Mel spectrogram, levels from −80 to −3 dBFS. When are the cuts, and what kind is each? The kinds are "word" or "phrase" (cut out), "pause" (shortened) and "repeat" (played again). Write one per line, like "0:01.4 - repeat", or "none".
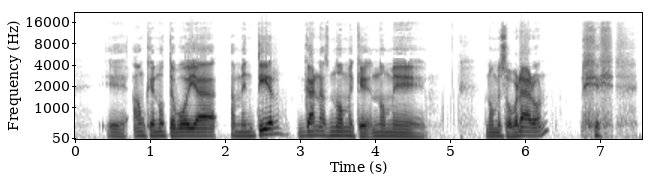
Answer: none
